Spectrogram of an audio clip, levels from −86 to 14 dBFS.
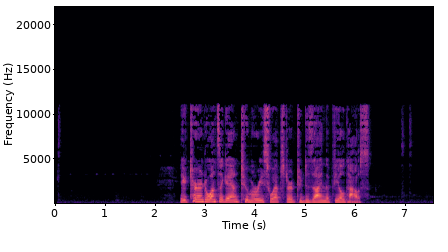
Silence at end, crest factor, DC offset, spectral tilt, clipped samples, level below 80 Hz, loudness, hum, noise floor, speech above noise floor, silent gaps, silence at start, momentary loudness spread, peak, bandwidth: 1.3 s; 20 dB; under 0.1%; -5 dB/octave; under 0.1%; -60 dBFS; -21 LUFS; none; -70 dBFS; 50 dB; none; 2.5 s; 9 LU; -2 dBFS; 11.5 kHz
